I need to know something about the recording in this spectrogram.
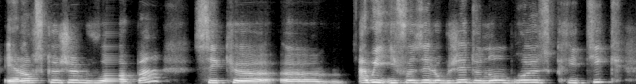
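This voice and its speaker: A woman in her fifties chats as a guest, pausing and restarting as she looks for words. Her voice sits a little high, with a soft, mellow tone. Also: steady tone. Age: 50s. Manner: hesitant, searching for words. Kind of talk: casual chat.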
